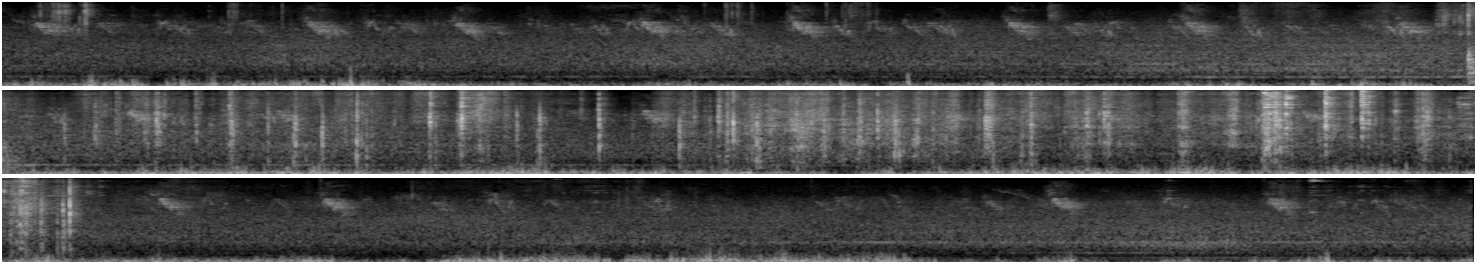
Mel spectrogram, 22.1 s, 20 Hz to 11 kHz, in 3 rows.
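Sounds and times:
paper rustling and crinkling: 7.2s - 15.2s
steady low rumble: 11.8s - 22.0s.

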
